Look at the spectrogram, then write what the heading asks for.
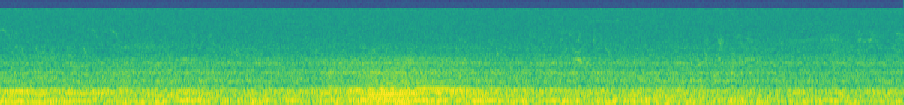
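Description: Low rumble of a motor vehicle's engine, growing louder about halfway through and then easing back.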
